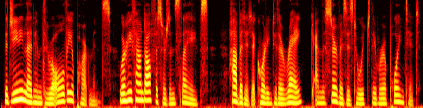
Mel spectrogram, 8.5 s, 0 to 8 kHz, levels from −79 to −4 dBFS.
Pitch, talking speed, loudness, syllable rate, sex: 160 Hz, 190 wpm, -19 LUFS, 5.7 syllables/s, female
